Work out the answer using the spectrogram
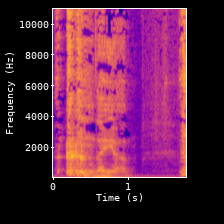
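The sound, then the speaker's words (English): A person clears their throat once in a loud, rough rasp that tails off into quiet. “did that mess up the recording? Clearing my throat?”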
